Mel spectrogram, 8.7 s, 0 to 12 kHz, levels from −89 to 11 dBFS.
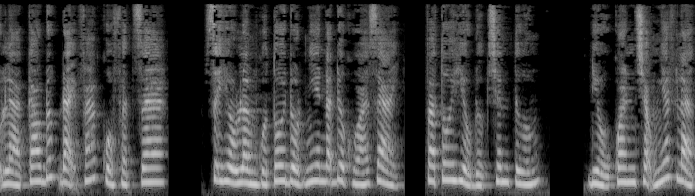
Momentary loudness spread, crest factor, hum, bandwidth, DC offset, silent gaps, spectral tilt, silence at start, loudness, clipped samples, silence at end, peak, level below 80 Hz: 6 LU; 14 dB; none; 11.5 kHz; under 0.1%; 2.14-2.52 s, 5.07-5.31 s, 6.89-7.30 s; -4.5 dB/octave; 0 s; -16 LUFS; under 0.1%; 0 s; -2 dBFS; -62 dBFS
